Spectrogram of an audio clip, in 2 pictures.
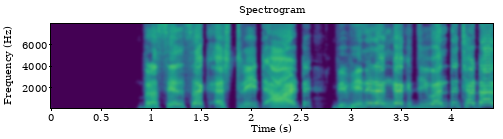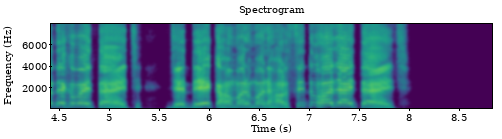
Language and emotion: Maithili, happy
